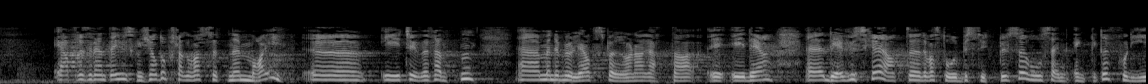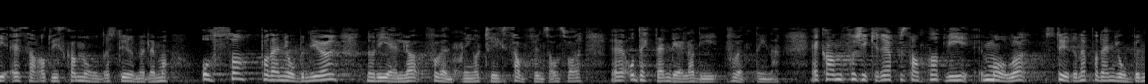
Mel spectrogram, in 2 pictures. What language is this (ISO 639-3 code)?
nob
